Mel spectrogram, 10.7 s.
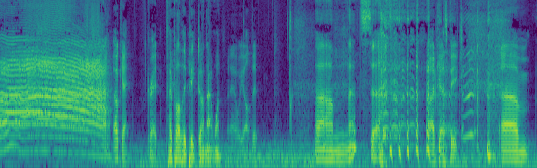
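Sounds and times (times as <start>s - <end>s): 
person imitating a Klingon death scream: 0.0s - 2.3s
speech: 2.3s - 5.4s, 6.3s - 10.7s
laughter: 7.5s - 10.0s.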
